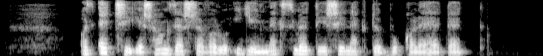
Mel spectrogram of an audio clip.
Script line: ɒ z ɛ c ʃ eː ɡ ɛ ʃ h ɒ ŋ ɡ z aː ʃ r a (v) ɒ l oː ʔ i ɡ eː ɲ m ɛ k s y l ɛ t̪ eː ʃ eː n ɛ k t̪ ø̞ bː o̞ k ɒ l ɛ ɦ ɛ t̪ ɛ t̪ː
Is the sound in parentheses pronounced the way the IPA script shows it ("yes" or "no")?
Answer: yes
